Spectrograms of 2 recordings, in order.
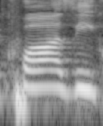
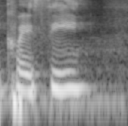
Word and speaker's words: Kwasi: So Kwasi Kwarteng, it's meant to be Kwesi.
